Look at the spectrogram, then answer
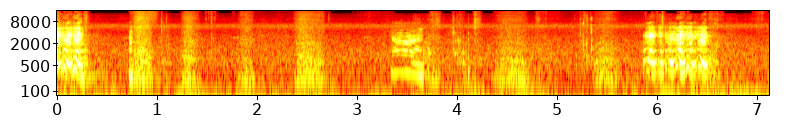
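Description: Giant panda giving a string of short, nasal, goat-like bleats, one with a wavering tone midway and a louder bleat near the end.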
